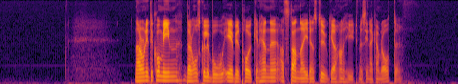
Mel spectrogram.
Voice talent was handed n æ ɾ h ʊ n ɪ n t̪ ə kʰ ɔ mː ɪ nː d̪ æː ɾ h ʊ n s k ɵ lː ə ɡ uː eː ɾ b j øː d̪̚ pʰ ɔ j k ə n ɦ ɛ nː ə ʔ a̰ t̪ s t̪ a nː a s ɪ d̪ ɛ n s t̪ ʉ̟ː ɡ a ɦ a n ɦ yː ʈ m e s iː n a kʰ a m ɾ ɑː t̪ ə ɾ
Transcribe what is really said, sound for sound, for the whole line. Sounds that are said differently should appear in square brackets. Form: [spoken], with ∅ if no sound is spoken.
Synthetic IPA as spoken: n æ ɾ h ʊ n ɪ n t̪ ə kʰ ɔ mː ɪ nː d̪ [æ] ɾ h ʊ n s k ɵ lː ə [b] uː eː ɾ b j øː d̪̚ pʰ ɔ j k ə n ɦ ɛ nː ə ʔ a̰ t̪ s t̪ a nː a [∅] ɪ d̪ ɛ n s t̪ ʉ̟ː ɡ a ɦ a n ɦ yː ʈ m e s iː n a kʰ a m ɾ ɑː t̪ ə ɾ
